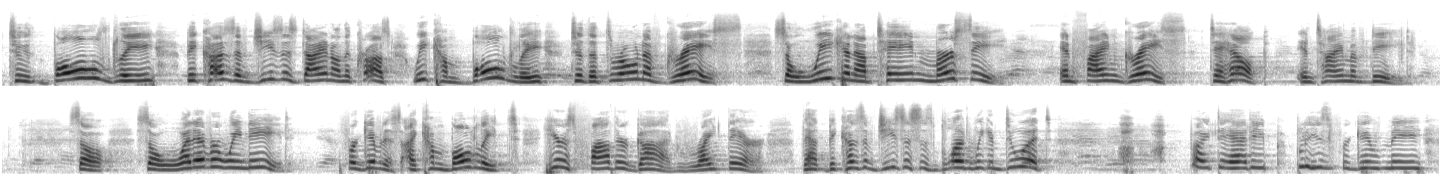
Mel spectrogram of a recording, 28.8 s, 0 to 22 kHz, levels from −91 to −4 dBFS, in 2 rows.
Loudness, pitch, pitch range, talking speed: -25 LUFS, 275 Hz, 240-310 Hz, 125 wpm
